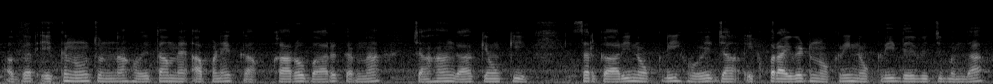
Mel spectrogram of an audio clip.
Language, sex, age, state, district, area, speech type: Punjabi, male, 30-45, Punjab, Jalandhar, urban, spontaneous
